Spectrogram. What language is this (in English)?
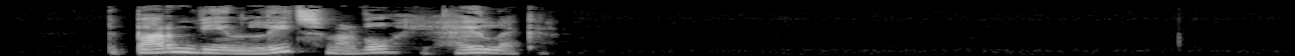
Western Frisian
